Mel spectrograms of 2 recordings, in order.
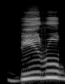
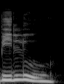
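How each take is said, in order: First: The middle consonant is an R sound. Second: The middle consonant is an L sound. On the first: The speaker calls it right. "biru become bilu" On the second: The speaker calls it wrong. "the pronunciation is not right"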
